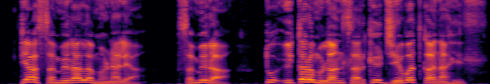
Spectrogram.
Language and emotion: Marathi, neutral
